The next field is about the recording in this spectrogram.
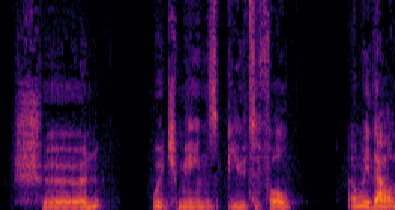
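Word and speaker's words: schön: So with the umlout the word is pronounced shern which means beautiful and without the um that word is pronounced sha which means already.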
